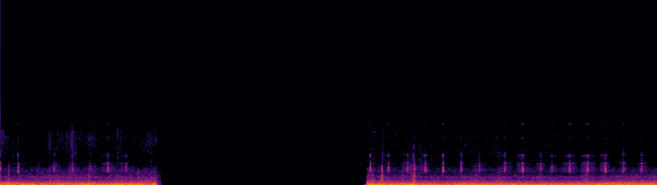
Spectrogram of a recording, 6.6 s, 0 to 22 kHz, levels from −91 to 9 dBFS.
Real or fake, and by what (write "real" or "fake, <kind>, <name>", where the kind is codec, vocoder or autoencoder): fake, vocoder, BigVGAN v2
